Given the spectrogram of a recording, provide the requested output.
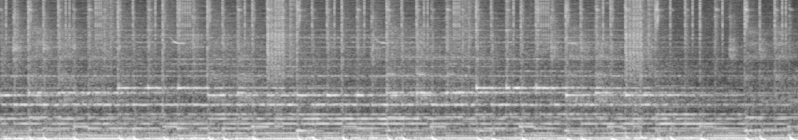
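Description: Steady background music with a deep bass pulse and sustained tones fills the whole stretch, with no animal voices.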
